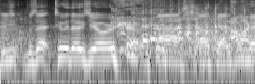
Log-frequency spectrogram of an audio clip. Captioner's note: laughing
